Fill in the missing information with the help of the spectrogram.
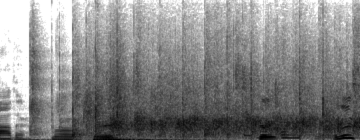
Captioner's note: audience applauds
